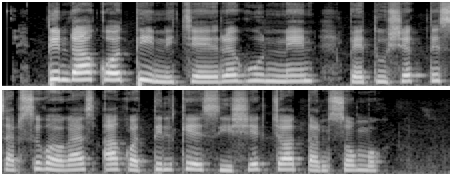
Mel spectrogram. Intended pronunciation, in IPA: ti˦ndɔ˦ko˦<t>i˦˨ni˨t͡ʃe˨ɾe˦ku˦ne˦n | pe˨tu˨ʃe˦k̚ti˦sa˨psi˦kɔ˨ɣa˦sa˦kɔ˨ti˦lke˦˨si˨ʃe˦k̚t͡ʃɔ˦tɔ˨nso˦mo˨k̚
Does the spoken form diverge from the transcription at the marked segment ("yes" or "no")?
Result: no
